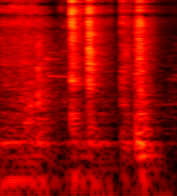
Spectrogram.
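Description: A sewing machine stitching a viscose dress strap, heard as a few short mechanical whirring bursts close by, with brief pauses between them.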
